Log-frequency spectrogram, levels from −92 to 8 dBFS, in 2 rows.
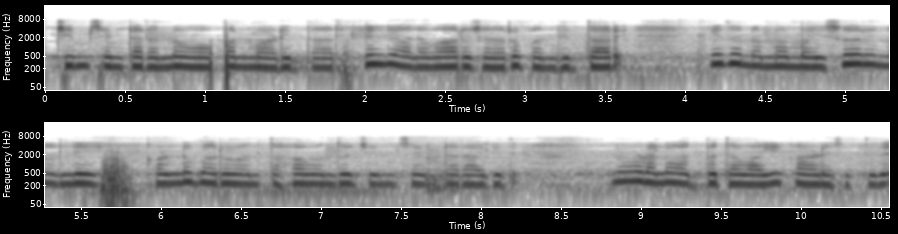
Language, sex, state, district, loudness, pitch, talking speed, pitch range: Kannada, female, Karnataka, Mysore, -23 LUFS, 235 Hz, 115 wpm, 225-245 Hz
